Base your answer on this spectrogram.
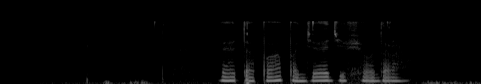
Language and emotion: Russian, neutral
